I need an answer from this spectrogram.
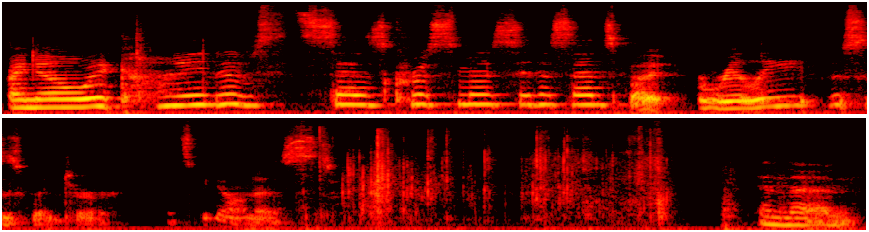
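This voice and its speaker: A woman in her thirties speaks slowly in a high-pitched voice with a dark tone while presenting gift ideas in front of a fabric shop's shelves. The product showcase is casual, and she's chatty and self-deprecating, dropping in offhand remarks.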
